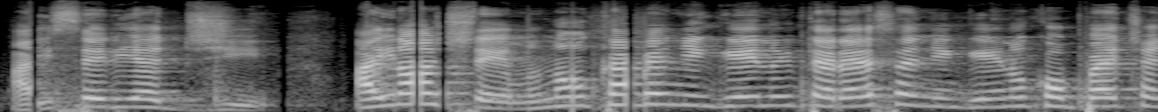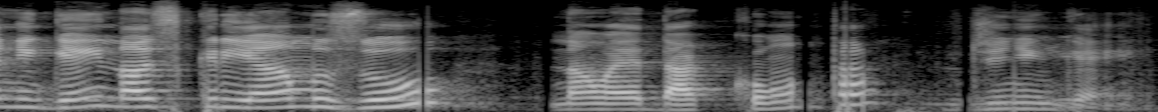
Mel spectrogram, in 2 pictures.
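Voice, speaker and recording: A grammar teacher, giving a lively classroom lecture. She chats with students and acts out little dialogues. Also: high voice, moderate pace. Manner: lively, chatty, acts out little dialogues, often points things out with "ó". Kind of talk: live classroom lecture for a civil service exam course.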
